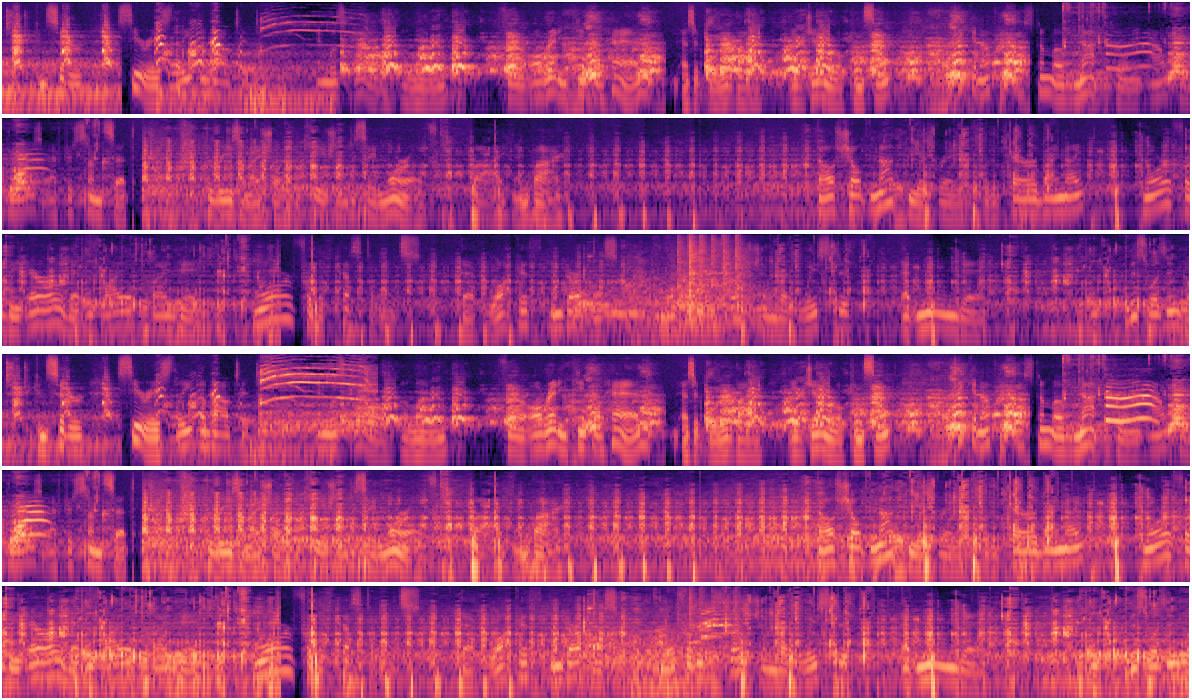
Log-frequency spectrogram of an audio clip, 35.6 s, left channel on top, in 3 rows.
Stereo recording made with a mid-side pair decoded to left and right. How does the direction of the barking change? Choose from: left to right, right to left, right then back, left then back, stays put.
left to right.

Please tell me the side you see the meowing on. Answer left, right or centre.
right.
